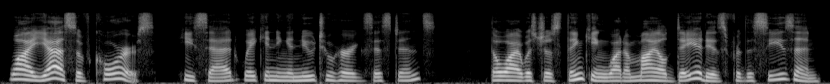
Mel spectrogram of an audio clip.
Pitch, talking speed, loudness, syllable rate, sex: 190 Hz, 180 wpm, -19 LUFS, 4.8 syllables/s, female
